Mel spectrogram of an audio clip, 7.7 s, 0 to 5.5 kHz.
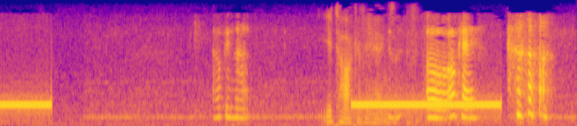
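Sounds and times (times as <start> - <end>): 
electronic ring tone of an outgoing phone call: 0.0 - 0.7, 4.7 - 6.7
speech: 2.9 - 3.5, 4.4 - 7.4.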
